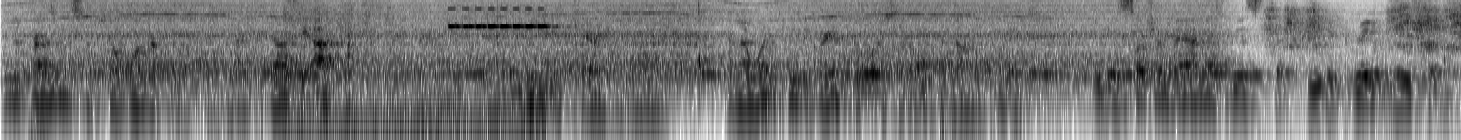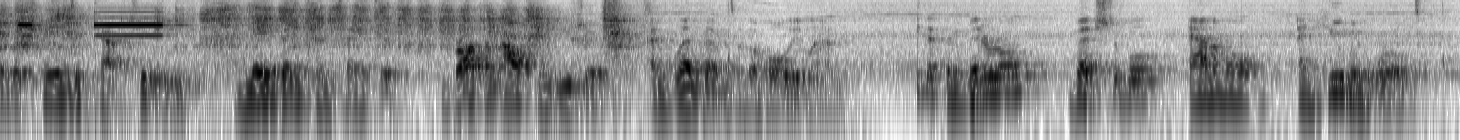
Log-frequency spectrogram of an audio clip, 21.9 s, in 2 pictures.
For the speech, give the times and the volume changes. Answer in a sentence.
The speech can be heard from 0.0 to 21.6 s, at a steady volume.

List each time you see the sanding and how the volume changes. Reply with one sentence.
You can hear the sanding from 9.4 to 15.9 s, at a steady volume.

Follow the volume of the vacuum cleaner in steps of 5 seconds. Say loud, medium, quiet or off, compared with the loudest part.
loud, loud, quiet, quiet, quiet.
